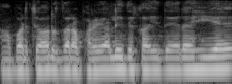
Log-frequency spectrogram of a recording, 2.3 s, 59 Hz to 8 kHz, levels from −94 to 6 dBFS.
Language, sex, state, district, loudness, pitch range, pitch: Hindi, male, Bihar, Sitamarhi, -27 LUFS, 135-140 Hz, 140 Hz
